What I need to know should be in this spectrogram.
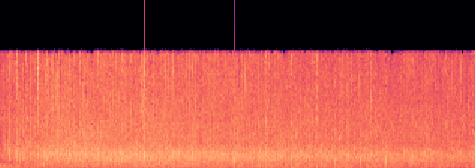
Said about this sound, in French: Jésus, tu es là. Applaudissons-le.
